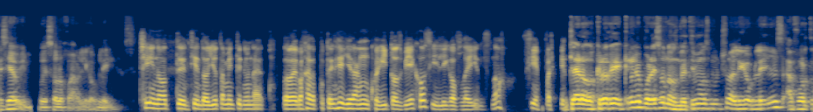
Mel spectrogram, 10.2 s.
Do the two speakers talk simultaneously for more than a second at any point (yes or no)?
no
